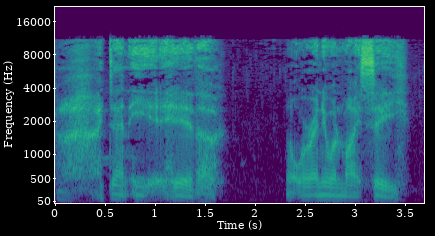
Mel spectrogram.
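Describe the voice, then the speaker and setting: A man puts on a raspy character voice with a very deep, low pitch and a tired tone. He keeps a moderate pace, very even loudness and fairly even intonation. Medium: video game. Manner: tired, hushed.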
